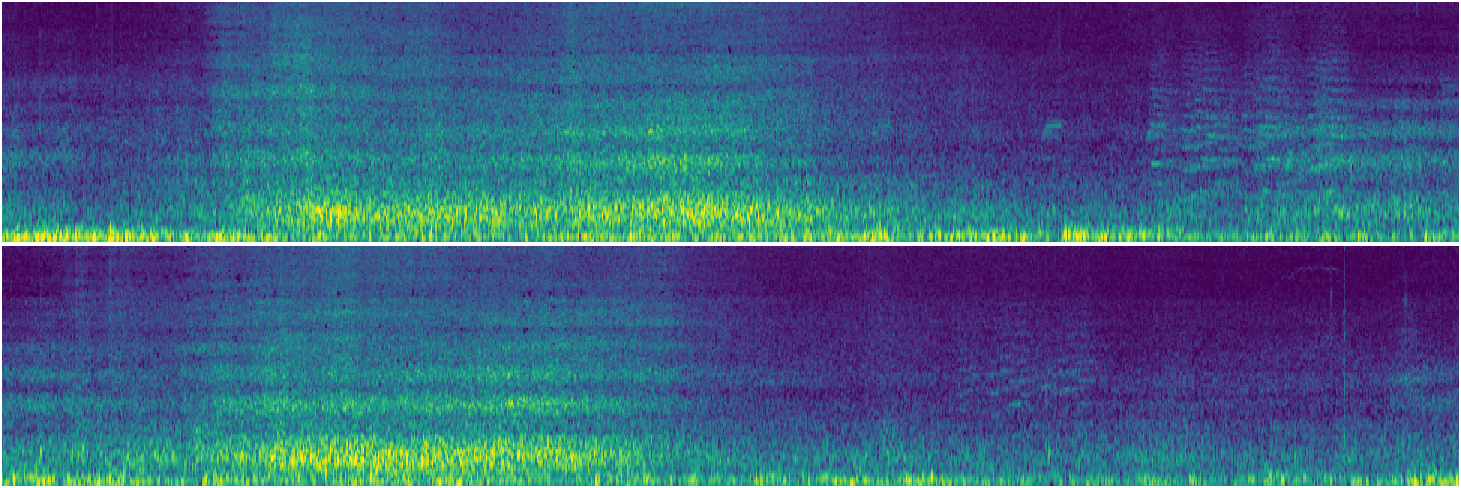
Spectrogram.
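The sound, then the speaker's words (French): Water waves roll in and wash out in slow, steady surges, swelling loudly about every fifteen seconds with a soft hiss of surf and wind between, and no voices. “Maintenant que ta respiration est plus lente, plus douce, le corps complètement relâché et détendu, tu vas pouvoir te connecter à l'eau que tu entends depuis tout à l'heure avec moi en fond.”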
